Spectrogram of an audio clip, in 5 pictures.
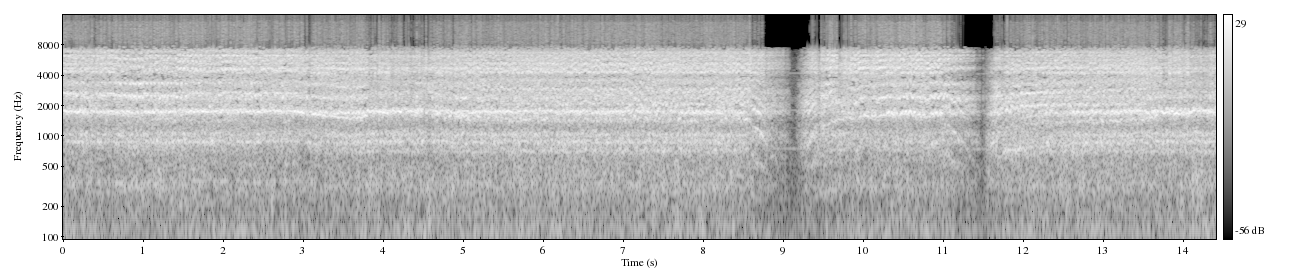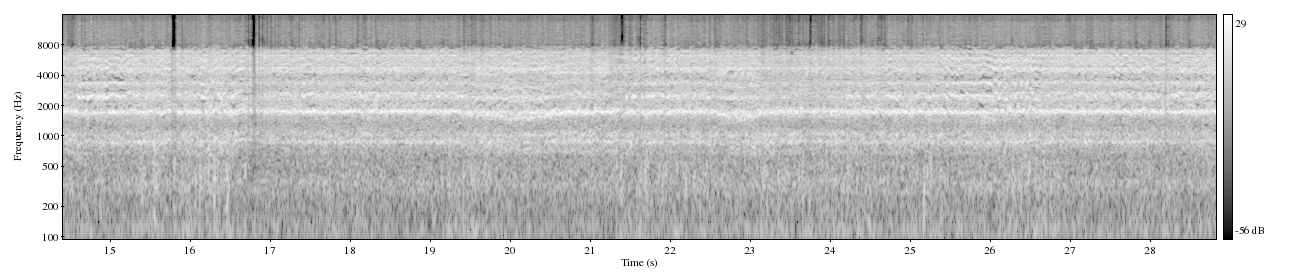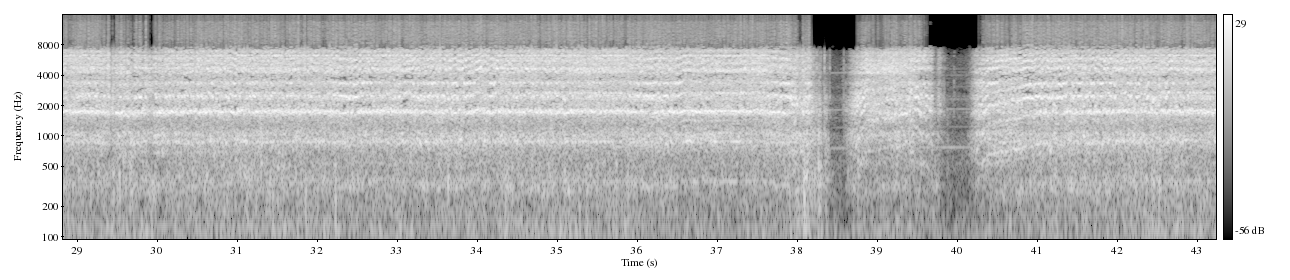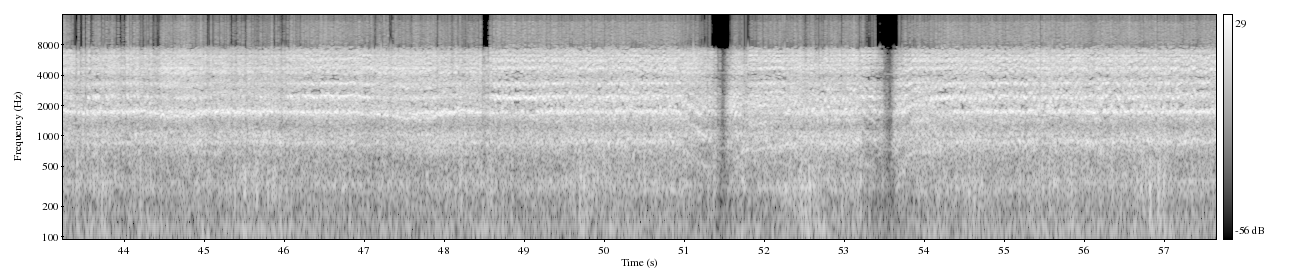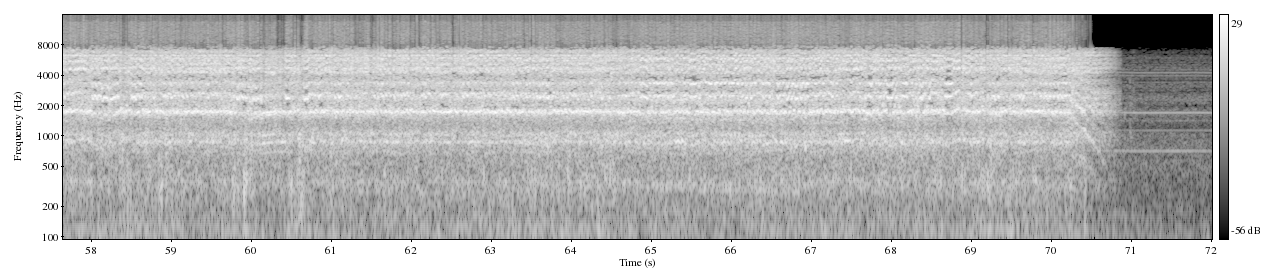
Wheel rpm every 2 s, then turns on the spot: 230, 220, 220, 210, 120, 150, 190, 230, 230, 230, 230, 230, 230, 230, 230, 230, 220, 230, 230, 110, 140, 220, 230, 220, 220, 150, 150, 190, 210, 230, 230, 240, 220, 210, 230, 60.
none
